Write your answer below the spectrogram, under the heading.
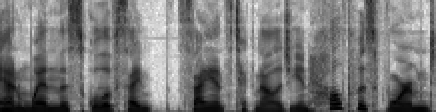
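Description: Heard on a very clean recording with a silent background, a woman with an American accent speaks in an unremarkable speaking voice, fairly low in pitch and at a fairly quick pace. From rural Midwestern US. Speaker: associate dean and communication professor. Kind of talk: interview.

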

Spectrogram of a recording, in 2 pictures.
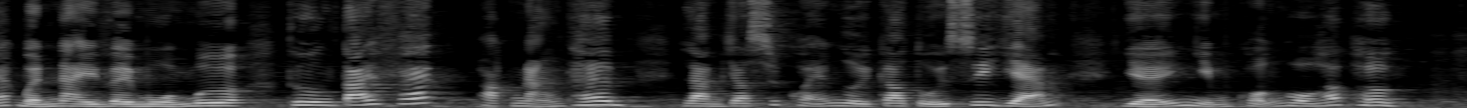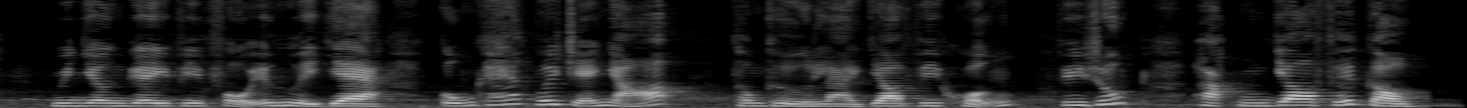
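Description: Speaking at a fairly slow pace, a woman with a plain, everyday voice at medium pitch uses lively intonation. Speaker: newspaper podcast narrator. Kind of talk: scripted news narration.

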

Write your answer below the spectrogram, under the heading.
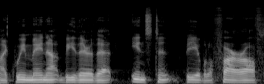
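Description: A man talks at a very fast pace with an American accent. The recording is very clean with a silent background, and the sound is dry and close with no echo. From northern Ohio, US. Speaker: stock car racing driver. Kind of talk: radio interview. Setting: radio studio.

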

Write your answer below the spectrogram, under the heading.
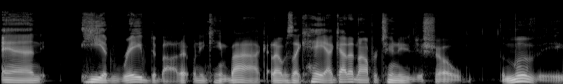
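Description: Very deep and low, a man's voice moves at a very fast pace with ordinary pitch variation, recorded dry and close with no echo against a quiet background. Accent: American. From Texas, Corpus Christi. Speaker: journalist and local historian. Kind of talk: casual chat.

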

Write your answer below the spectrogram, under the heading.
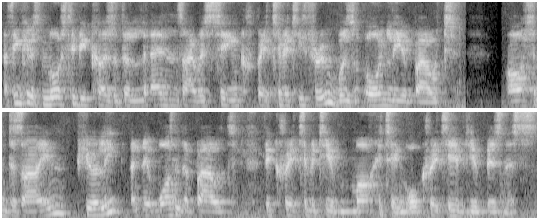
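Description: With an English accent, a man speaks fairly quickly at a fairly high pitch and with lively intonation, amid audible room echo and noticeable background noise. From England. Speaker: author and entrepreneur. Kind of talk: interview. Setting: remote call.

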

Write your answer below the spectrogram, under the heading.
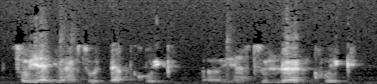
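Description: Noticeable background noise runs under a man's moderately paced speech. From Netherlands. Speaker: professional footballer. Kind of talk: interview.

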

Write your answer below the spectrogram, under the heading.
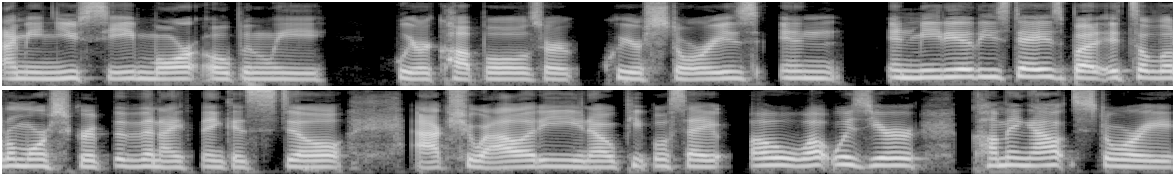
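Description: In a normal speaking voice with an American accent, a woman talks at a moderate pace and medium pitch with fairly even intonation, the very clean recording dry and close with no echo and a silent background. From Florida (Gulf Coast, Pasco County area). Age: 20s. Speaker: mental health advocate and volleyball coach. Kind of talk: interview conversation. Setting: studio.

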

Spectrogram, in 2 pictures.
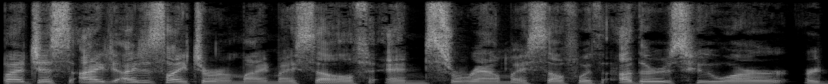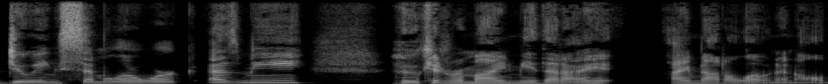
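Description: In a very clean recording with a silent background, a woman talks at a fairly quick pace with fairly even intonation and medium pitch. The sound is dry and close with no echo, and she has an unremarkable speaking voice. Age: 40s. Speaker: fitness coach and podcaster. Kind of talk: casual interview chat.

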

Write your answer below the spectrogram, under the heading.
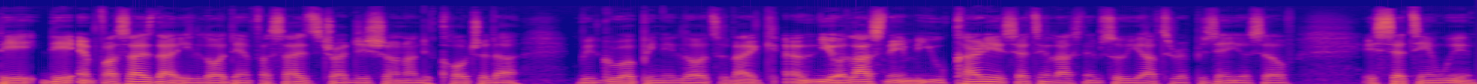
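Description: Very deep, low male voice with a Nigerian accent, fairly quick pace and flat, monotone intonation. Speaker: student podcast host. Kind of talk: casual chat.

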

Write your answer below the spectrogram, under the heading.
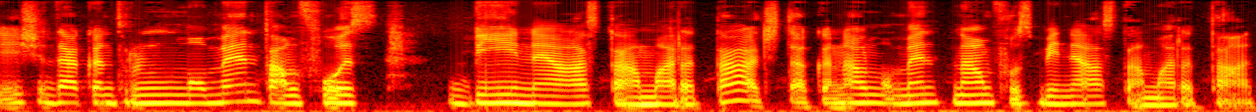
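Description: A woman's normal speaking voice, medium in pitch, with fairly even intonation at a moderate pace on a very clean recording with a silent background. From Transylvania, Romania (Sibiu). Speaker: blogger and dentist. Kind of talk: interview conversation. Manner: casual conversational.

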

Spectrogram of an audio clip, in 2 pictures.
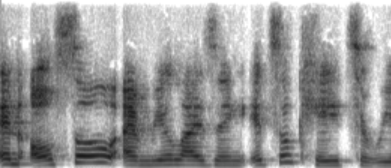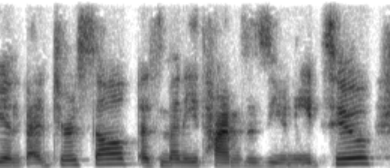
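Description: With a Toronto accent, a woman at a medium pitch speaks with very wide pitch swings and hardly any pauses. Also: moderate pace. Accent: Toronto Canadian English. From Canada, Brampton, Ontario (Toronto area), Jamaican family. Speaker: content creator. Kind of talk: casual interview.

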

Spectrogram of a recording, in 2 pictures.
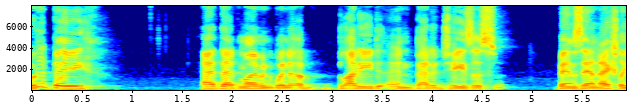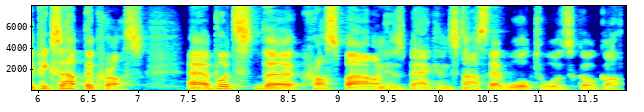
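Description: Fairly high pitch from a man with a South Australian accent, fairly slow and with ordinary pitch variation, in a very clean recording with a silent background. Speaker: preacher. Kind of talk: sermon.

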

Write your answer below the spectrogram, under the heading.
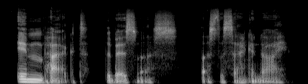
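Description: Vocal fry at a moderate pace, dry and close with no echo. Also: man. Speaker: marketing podcast host. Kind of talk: scripted educational monologue.

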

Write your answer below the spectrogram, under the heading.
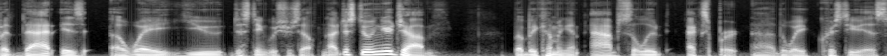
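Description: Vocal fry at a moderate pace, in a dry, close sound with no echo and a very clean recording against a silent background. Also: man, very deep, low pitch for a man, ordinary pitch variation. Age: 40s. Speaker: church leadership podcast host. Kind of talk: casual chat. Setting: studio.

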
